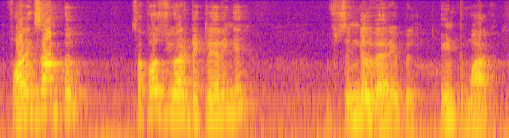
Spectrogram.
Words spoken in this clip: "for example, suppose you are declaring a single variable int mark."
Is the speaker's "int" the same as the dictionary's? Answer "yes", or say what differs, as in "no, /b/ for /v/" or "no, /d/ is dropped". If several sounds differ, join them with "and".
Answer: yes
